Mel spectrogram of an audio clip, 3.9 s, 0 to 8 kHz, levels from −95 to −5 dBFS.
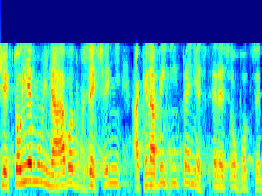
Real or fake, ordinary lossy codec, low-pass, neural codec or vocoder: fake; AAC, 16 kbps; 7.2 kHz; codec, 16 kHz, 4.8 kbps, FACodec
